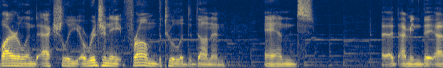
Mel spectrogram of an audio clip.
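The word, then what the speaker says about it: Tuatha Dé Danann: eventually kicked out by the Tor dunnan I hope I'm pronouncing that correctly hold on the Tula dunnan yeah all these guys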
